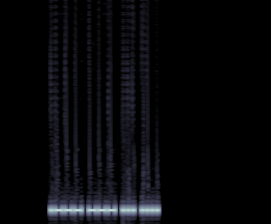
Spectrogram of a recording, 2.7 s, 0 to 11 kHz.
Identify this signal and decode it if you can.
Morse code, heard as a keyed tone, about 51 wpm, 700 Hz. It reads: JOSH
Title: USA Common Names - Max 5 Letters - 50wpm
